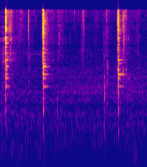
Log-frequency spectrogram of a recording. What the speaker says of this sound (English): Just mash it up.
